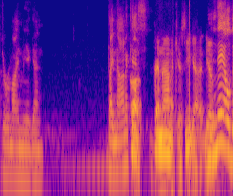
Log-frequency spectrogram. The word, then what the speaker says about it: Deinonychus: Deinonychus, you got it.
